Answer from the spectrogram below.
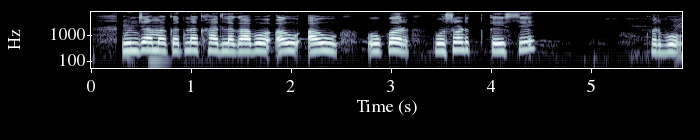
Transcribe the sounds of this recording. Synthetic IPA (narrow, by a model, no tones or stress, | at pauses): mʊnd͡ʒamãkət̪nakʰaːd̪ləɡaːboʔəuʔau | oːkəɾ | poːsəɳɖkəɪse | kəɾboː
